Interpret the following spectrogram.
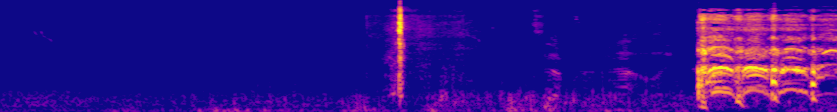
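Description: A golf club striking a ball off the grass: one sharp click about two seconds in. Near the end a person lets out a loud, wavering vocal cry, the loudest sound here.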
